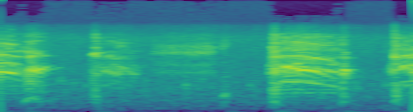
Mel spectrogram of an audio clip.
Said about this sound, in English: After his attempts to shout after the culprit dissolve into coughing, the official heads inside.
